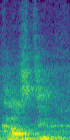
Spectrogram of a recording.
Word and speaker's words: casting.i.ng: If you pronounce that, that will be casting.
